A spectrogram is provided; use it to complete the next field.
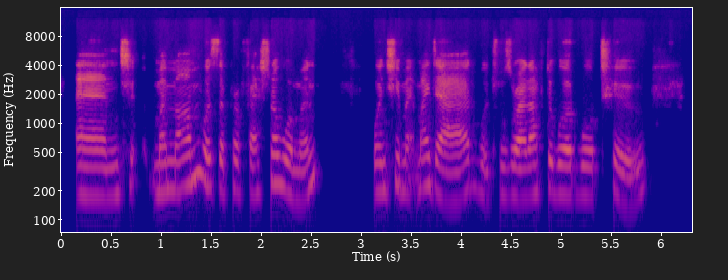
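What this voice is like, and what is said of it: English accent. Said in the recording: “I grew up in England, you can tell from my accent”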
